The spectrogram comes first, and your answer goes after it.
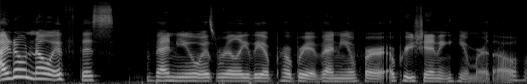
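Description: On a very clean recording with a silent background, a woman with a fairly low pitch speaks in an animated tone at a moderate pace. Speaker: podcast host. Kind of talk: casual chat. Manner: animated, laughing.

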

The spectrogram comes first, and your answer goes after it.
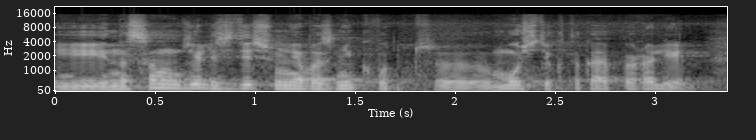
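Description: A man rattles along at a very fast pace, his medium-pitched voice keeping fairly even intonation. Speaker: university lecturer asking question.

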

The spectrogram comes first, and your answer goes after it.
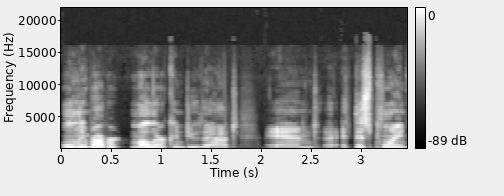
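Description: In a very clean recording with a silent background, a man with a fairly high pitch talks at a moderate pace in a plain, everyday voice. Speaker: law professor. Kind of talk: radio interview. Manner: formal, measured.

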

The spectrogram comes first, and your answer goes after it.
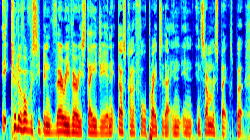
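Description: A man speaks in a London accent with ordinary pitch variation. The sound is dry and close, with no echo. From London, England. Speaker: film critic. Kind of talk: casual chat.

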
